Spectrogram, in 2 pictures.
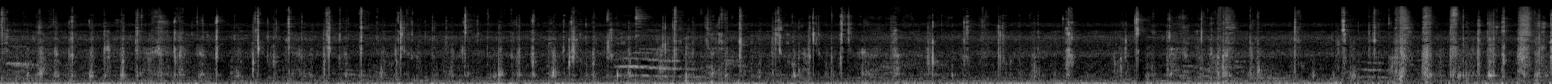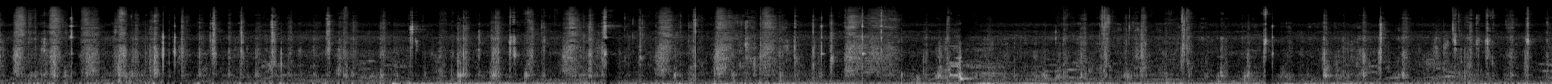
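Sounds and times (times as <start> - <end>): chewing with wet mouth clicks: 0.0 - 31.0
chopsticks scraping ceramic bowl: 20.8 - 24.6.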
